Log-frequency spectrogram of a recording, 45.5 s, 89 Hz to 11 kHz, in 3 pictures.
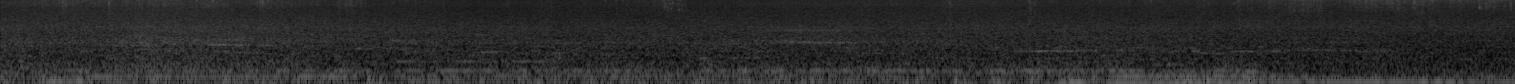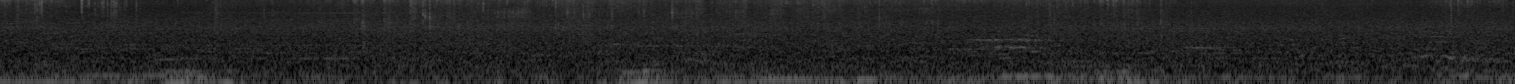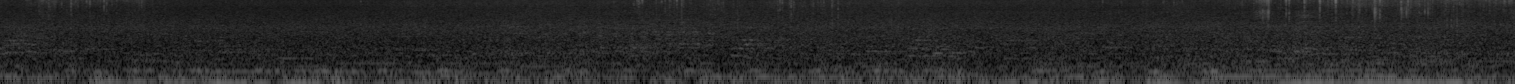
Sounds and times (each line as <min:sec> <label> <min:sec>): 0:34.3 wind blowing leaves around 0:45.4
